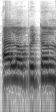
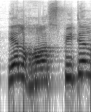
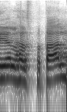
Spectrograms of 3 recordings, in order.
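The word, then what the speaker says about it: L'Hôpital: एल हॉस्पिटल rule नहीं बुलाया जाता है, एल हॉस्पिटल रूल बुलाया जाता है, एल हॉस्पिटल rule. एल हॉस्पिटल कहेंगे तो एल अस्पताल रूल हो जाएगा, जो कि काफी गलत प्रोनाउंसिएशन होता है।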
